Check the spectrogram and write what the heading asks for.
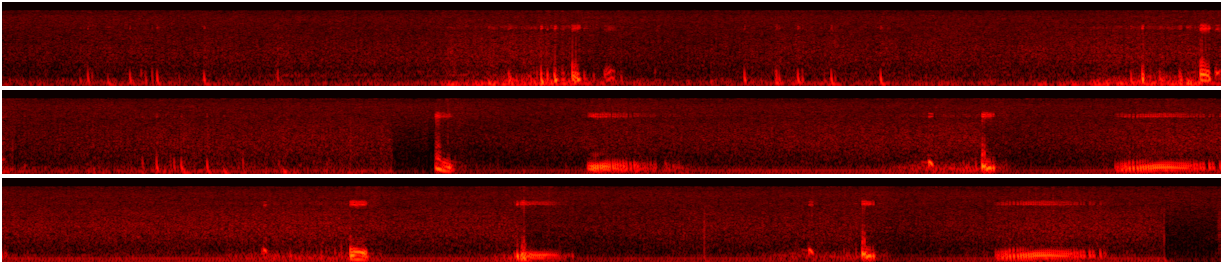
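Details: Teaching recording on the respiratory physical exam: breath sounds with repeated brief, bird-like musical chirps late in each breath over a low steady hum; squawks.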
